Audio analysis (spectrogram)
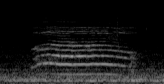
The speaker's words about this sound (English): Is that your cat?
